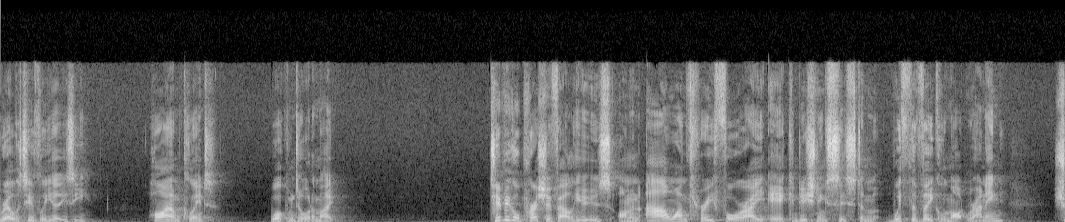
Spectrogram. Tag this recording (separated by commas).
Speech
